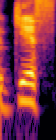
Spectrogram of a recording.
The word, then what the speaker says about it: GIF: the guy who made uh jif said it's pronounced jif but a lot of people pronounce it uh gif the guy who made gifts also died of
